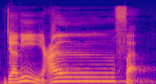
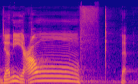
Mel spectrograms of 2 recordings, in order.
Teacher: Fa termasuk daripada huruf isti'la bukan? Bukan sehingga jangan ditebalkan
